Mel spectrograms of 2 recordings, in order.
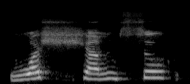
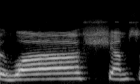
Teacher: جیسے یہاں پر آپ کو کچھ مثالیں دی گئی ہیں، وَالشَّمْسُ، یہ وا شمس نہیں پڑھا جائے گا، یا والشمس نہیں پڑھا جائے گا، نہ الف پڑھا جائے گا نہ لام پڑھا جائے گا. واؤ کی زبر کو شین کے ساتھ ہم ملا دیں گے، لمبا بھی نہیں کیا جائے گا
